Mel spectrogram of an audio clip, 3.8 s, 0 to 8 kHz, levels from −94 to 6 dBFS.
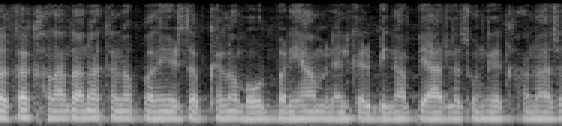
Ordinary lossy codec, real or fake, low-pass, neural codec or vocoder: none; fake; 7.2 kHz; codec, 16 kHz, 4.8 kbps, FACodec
